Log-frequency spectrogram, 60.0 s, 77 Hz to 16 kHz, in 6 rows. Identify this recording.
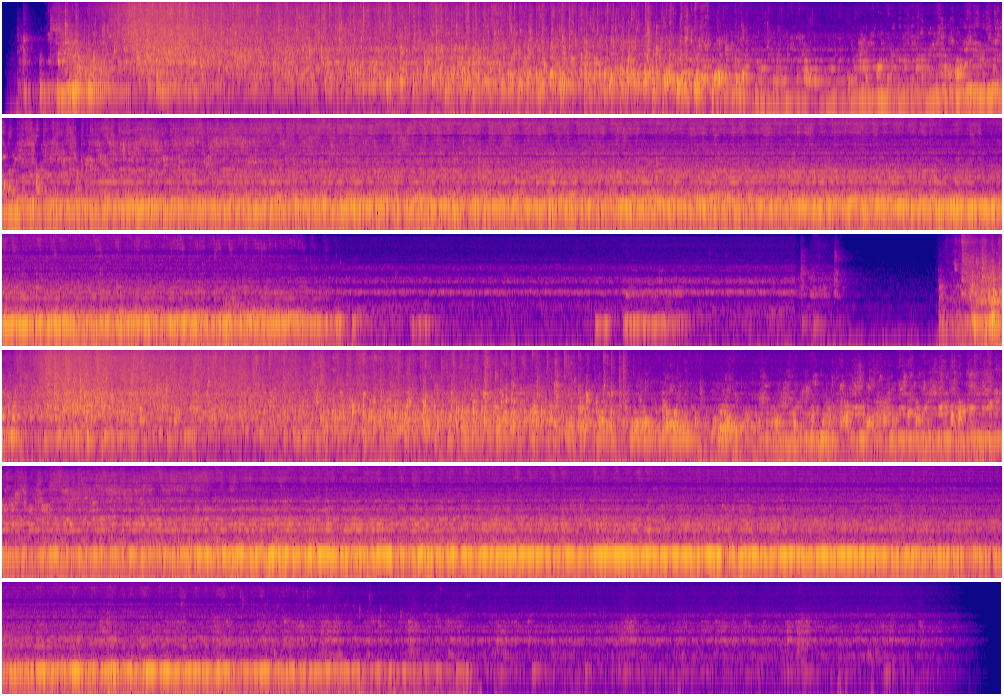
dead toilet flush
Our dormitory toilet sometimes flush very strangely. It sounds like bubbles and rumble. I recorded it two times. No idea, what cause this but recordings are mostly from morning times, between 7 and 9 AM. Recorded with Zoom H1, lovcut filtering at the very end as I probably hit the recorder loudly.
